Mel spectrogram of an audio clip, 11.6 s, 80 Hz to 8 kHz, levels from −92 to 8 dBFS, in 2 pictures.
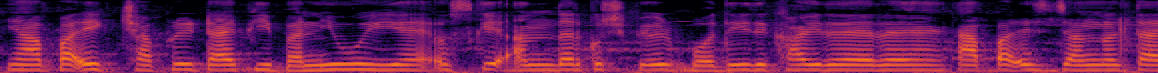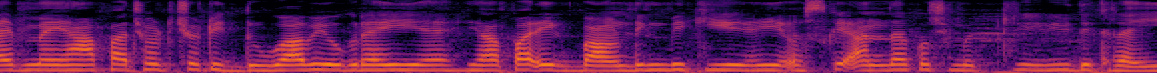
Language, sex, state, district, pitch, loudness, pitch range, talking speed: Hindi, female, Jharkhand, Jamtara, 210 Hz, -27 LUFS, 205-215 Hz, 250 wpm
